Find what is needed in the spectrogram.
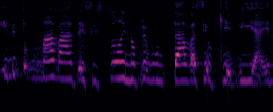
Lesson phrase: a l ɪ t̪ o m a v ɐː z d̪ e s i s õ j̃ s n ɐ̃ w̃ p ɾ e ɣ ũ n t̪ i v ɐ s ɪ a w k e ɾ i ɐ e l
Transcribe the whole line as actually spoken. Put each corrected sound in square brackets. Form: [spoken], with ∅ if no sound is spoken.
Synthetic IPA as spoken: [e] l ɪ t̪ o m a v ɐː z d̪ e s i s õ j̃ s n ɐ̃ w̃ p ɾ e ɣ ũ n t̪ [a] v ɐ s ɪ [e] w k e ɾ i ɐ e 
